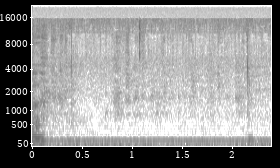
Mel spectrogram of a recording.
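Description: Faint stylus scratching and light ticks on a tablet screen during handwriting, over a steady low electrical hum.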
